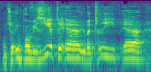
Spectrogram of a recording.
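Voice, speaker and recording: Actor as a touchy, vain gentleman, reverberant room. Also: fairly high pitch, unhurried, close to an everyday voice. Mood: reflective. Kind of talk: 1970s German radio play acting. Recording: reverberant room, vintage radio drama.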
